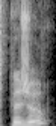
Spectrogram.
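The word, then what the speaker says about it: Peugeot: pujo like you know English people say p I think but it's pujo that's how you say it.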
